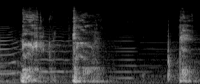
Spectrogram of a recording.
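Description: A man coughing three times in short, sharp coughs, over soft background music with bowed strings.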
